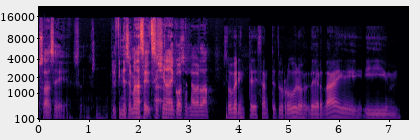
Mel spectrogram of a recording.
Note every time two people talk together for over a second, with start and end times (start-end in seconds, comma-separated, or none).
none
